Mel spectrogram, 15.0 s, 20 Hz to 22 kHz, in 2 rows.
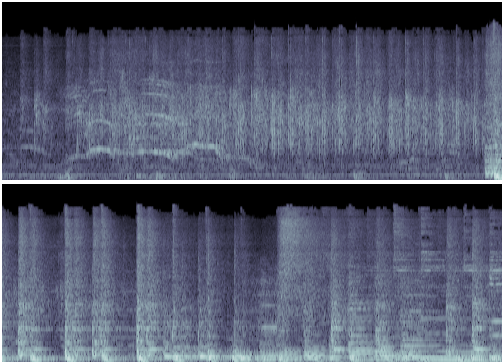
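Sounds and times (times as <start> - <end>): audience applause and cheers: 0.0 - 9.5
blues band playing: 7.3 - 15.0
loud drum and bass hits: 7.3 - 15.0
held low bass note: 11.0 - 15.0.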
